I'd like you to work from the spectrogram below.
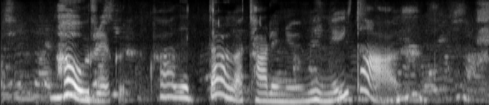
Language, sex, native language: Icelandic, female, Icelandic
